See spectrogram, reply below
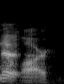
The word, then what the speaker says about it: Gellar: Is it Galar? – It is actually Galar. – I don't know what its proper pronunciation is. – She actually did clear it up like years later. It is Galar.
